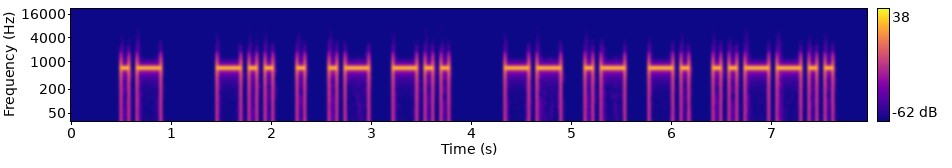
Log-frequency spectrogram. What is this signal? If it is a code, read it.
Morse code, heard as a keyed tone, about 15 wpm, 700 Hz. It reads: A DEAD MAN?
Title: Sentences from Top 1500 Words 15wpm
